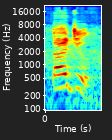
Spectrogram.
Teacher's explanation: جیم ساکن ہے، حروف قلقلہ میں سے ہے، قلقلہ ہو رہا ہے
